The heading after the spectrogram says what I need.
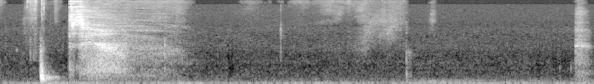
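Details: A sharp indrawn catch, then a single explosive sneeze from a woman, fading into breathy air, followed by quiet room sound; sneezing.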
